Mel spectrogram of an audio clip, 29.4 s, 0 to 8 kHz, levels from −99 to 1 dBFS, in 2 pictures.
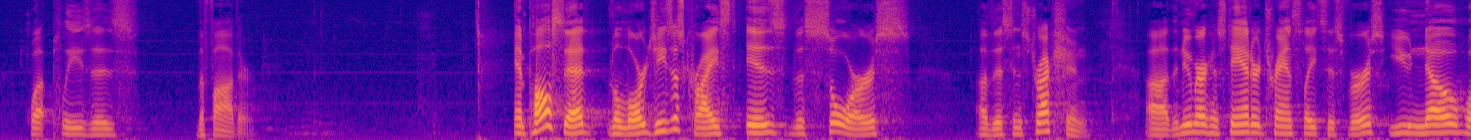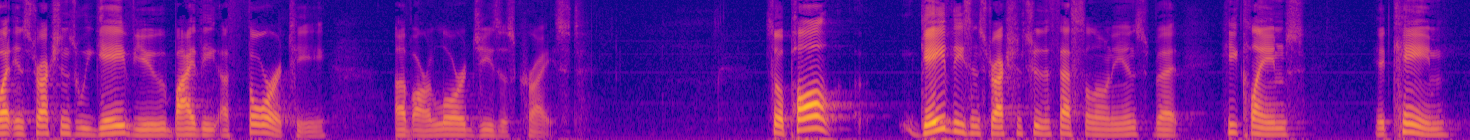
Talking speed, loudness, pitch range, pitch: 110 wpm, -28 LUFS, 115-155 Hz, 135 Hz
